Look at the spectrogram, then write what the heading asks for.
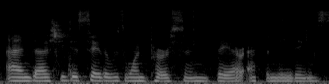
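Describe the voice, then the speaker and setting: A woman's voice: low voice, flat delivery, moderate pace, gravelly, warm tone. A woman talking casually as a committee member in a meeting discussion. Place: town committee meeting room. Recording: noisy meeting room recording.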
